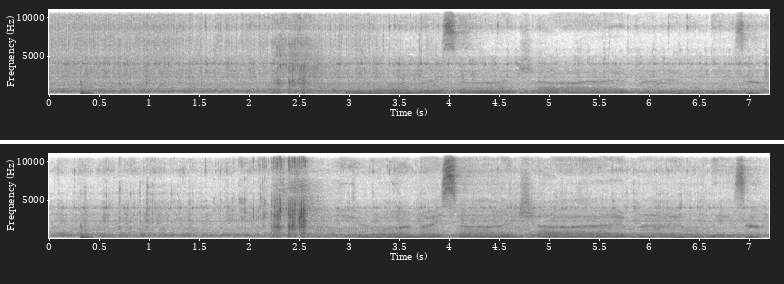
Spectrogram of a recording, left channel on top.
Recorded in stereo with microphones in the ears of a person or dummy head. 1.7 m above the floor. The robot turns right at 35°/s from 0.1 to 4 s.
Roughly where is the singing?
Right.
